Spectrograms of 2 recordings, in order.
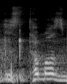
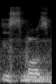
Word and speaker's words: isthmus: এখানে একটা জিনিস বলে রাখি, শোনো, ইসমাসের স্পেলিংটা দেখো, ISTHMUS, কিন্তু আমরা এটাকে কিন্তু ইস্থমাস বলবো না, আমরা এটাকে ইসমাসই বলবো, ঠিক আছে? বোঝাতে পারছি? হ্যাঁ স্যার, টিএইচটাই থাকবে, টিএইচটা সাইলেন্ট থাকবে, আমরা ইসমাস বলবো, ঠিক আছে?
